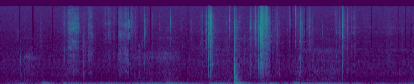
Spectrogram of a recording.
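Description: A sealed trading-card pack's wrapper being torn open by hand: a run of ripping and crinkling noises, the sharpest rip a little past halfway.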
